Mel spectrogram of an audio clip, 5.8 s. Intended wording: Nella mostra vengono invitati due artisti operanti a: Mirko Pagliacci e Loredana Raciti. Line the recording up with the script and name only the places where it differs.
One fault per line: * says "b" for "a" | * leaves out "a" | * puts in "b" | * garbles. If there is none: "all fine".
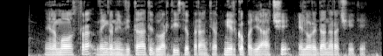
all fine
